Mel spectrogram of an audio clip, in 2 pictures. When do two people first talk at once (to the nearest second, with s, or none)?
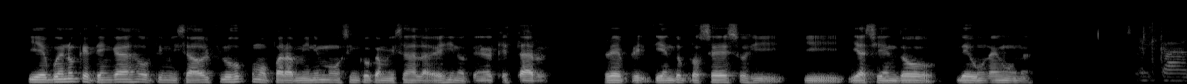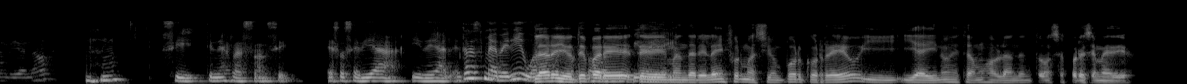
17 s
